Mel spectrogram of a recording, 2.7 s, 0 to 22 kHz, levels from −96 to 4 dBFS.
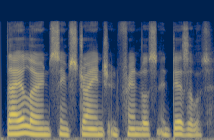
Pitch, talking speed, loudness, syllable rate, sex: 170 Hz, 180 wpm, -17 LUFS, 6.5 syllables/s, female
